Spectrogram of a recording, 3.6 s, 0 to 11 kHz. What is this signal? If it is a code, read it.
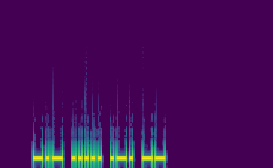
Morse code, heard as a keyed tone, about 28 wpm, 700 Hz. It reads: K5RM
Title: Easy Call Signs Repeated 3x - 28wpm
